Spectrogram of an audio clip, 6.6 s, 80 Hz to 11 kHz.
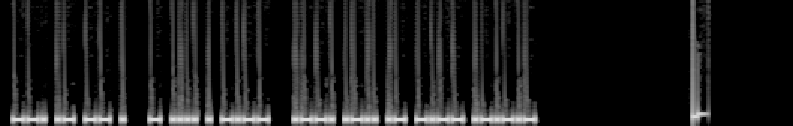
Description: Morse code, heard as a keyed tone, about 40 wpm, 700 Hz. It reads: GAME THEY PLAY.
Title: Sentences from Top 1000 Words - Review Part 5 - 40wpm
